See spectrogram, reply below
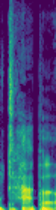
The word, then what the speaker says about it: Tappe: So that's the work from Oliver Tapp. I'll link to it in the show notes, or Tapper, I should say. That would be the German pronunciation.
